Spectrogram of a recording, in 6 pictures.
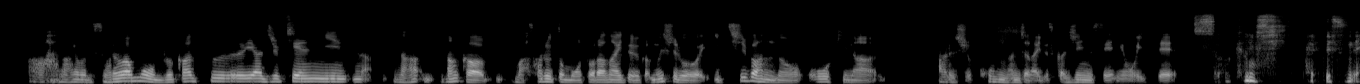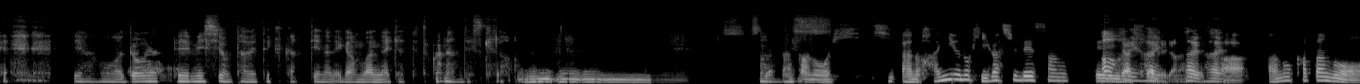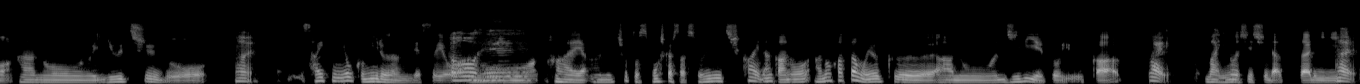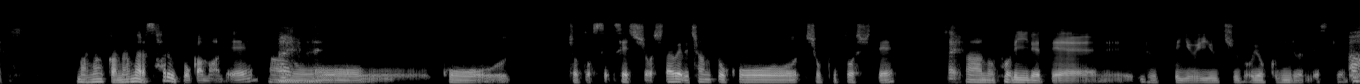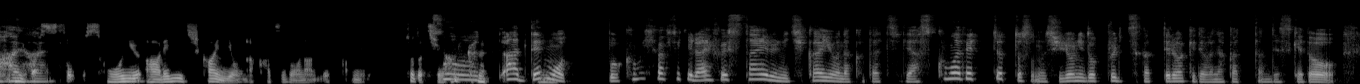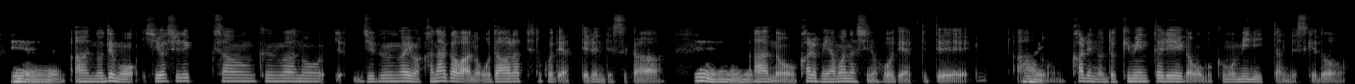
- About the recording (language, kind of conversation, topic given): Japanese, unstructured, これまでに困難を乗り越えた経験について教えてください？
- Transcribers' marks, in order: laughing while speaking: "そうかもしんないですね"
